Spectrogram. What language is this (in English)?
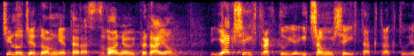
Polish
